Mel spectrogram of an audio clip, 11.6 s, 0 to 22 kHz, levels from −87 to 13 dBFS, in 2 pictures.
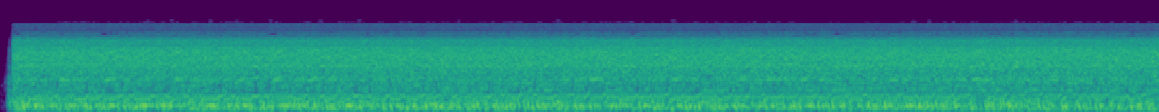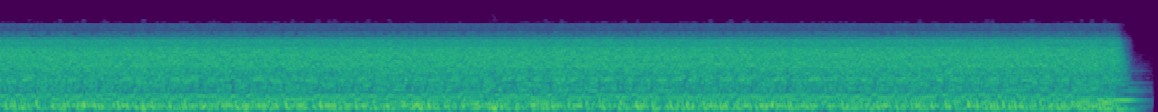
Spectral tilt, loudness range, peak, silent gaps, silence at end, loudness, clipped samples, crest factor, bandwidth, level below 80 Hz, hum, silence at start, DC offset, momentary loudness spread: -3 dB/octave; 0 LU; -2 dBFS; none; 0.1 s; -13 LUFS; under 0.1%; 14 dB; 10.5 kHz; -36 dBFS; none; 0.05 s; under 0.1%; 0 LU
